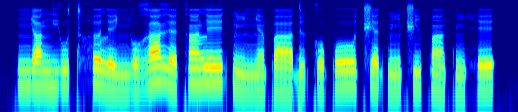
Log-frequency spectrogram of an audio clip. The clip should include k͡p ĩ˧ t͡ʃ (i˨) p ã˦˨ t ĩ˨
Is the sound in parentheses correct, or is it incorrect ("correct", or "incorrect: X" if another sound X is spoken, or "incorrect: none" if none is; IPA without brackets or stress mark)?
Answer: incorrect: i˦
